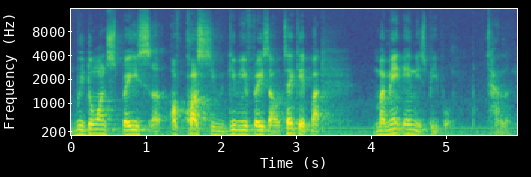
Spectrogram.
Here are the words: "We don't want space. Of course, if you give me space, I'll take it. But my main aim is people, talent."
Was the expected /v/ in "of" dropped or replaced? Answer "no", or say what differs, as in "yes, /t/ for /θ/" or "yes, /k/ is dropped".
yes, /f/ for /v/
